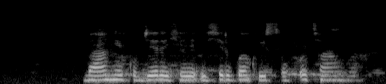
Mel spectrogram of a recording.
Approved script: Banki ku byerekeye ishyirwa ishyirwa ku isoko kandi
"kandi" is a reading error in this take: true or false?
true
